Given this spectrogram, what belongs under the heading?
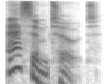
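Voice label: "asymptote", British English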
